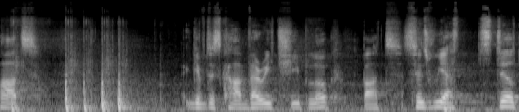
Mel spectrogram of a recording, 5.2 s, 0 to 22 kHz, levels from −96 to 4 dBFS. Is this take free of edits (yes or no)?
yes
